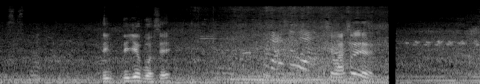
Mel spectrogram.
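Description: Young girls chatter and laugh close by.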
